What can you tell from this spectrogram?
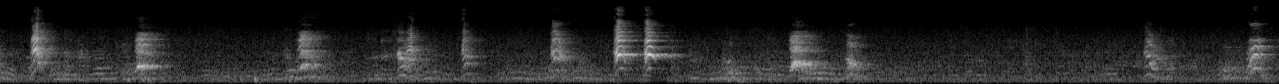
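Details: Cavalier King Charles Spaniel puppies in a family home before pick-up day give short, sharp barks and yaps in irregular bursts, roughly one every second or two, a few doubled, against a quiet indoor background.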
